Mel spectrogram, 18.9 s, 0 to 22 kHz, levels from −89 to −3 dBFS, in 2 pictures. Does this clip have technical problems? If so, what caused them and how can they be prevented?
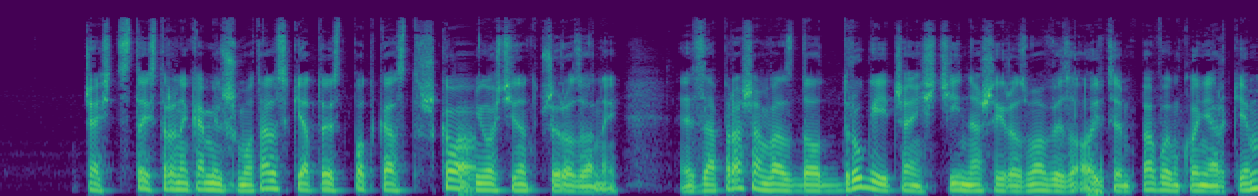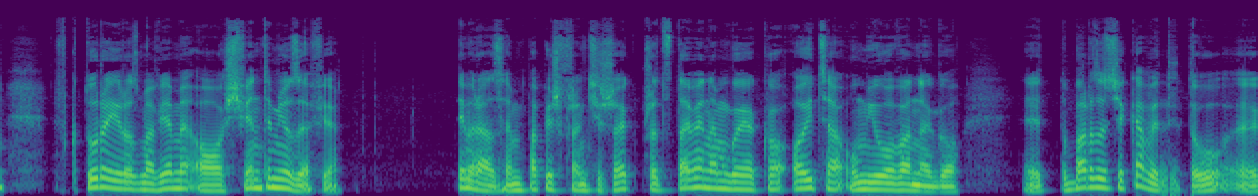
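Yes. Bluetooth LE Audio frames were lost at 3.44 to 3.58 s (about 130 ms in one run), 8.16 to 8.32 s (80 ms scattered, runs near 20 ms) and 18.14 to 18.38 s (150 ms scattered, longest run about 50 ms). The LC3 decoder filled each gap by repeating the last spectrum with scrambled signs, so the speech turns into a brief noisy smear that fades toward silence in the longer runs. Keeping the earbuds or headset close to the source, with a clear line of sight and away from crowded 2.4 GHz traffic, would prevent these dropouts.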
